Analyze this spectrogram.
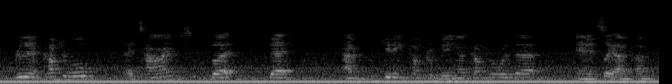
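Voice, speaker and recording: A man talks at a very fast pace. Loud background noise runs behind him. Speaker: fitness coach. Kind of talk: casual podcast-style discussion. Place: office. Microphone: camera far.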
